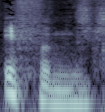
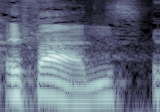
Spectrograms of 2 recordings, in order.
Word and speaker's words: Ifans: It's pronounced Ifans. – And not Ifans.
